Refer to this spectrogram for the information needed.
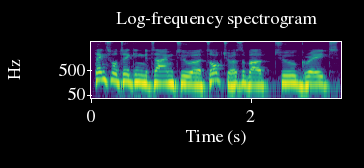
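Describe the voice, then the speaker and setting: A man hosting a podcast interview, relaxed and full of filler words. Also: on the high side, moderate pace. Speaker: podcast host. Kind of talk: casual interview.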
